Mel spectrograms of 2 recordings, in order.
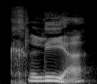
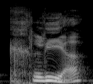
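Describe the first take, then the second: Both takes have the same delivery.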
